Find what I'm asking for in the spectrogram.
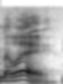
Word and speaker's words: Millea: How do you say it? – Sean Millea. – Millea, yeah. – But I wouldn't say Sean Miller. – No, people say Miller. They say Millea.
